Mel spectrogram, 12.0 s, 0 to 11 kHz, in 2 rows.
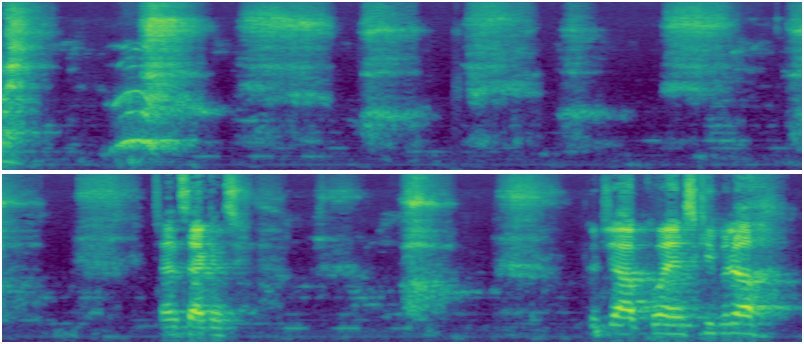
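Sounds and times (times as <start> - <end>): man breathing hard: 1.3 - 7.2, 7.9 - 10.4.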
